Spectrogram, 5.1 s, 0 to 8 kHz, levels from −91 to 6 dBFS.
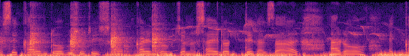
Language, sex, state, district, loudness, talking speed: Chakma, female, Tripura, Unakoti, -16 LUFS, 130 wpm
